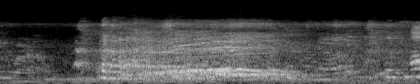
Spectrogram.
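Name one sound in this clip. An audience laughs and cheers loudly.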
